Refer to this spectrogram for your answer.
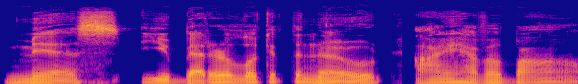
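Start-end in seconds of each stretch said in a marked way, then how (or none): none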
